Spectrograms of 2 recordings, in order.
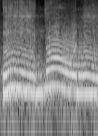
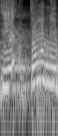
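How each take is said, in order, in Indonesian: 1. Tidak ada hentian glotal; vokal pertamanya panjang. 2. Ada hentian glotal setelah vokal pertama yang pendek. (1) "seakan-akan tidak ada hamzahnya. dibaca panjang" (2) "Bukan i'tuni, bukan"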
